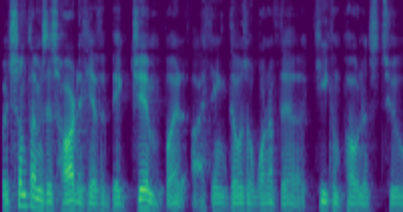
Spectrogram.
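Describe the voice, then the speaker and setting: With a Dutch accent, a man speaks at a very fast pace. His pitch is fairly low, and the background is quiet. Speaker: jiu-jitsu coach. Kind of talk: casual interview chat. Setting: video call, late at night. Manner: halting, searching for words.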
